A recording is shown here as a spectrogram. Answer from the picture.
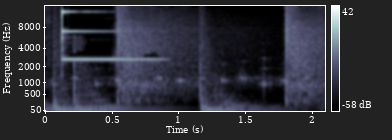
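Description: A single bright ding sound effect that rings and fades within about a second, over background music. A short burst of noise comes near the end.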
